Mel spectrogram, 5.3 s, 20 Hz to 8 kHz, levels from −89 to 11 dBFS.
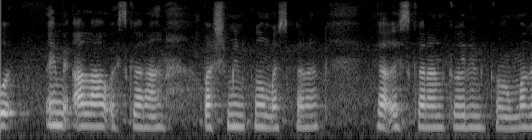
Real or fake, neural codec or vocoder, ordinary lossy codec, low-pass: real; none; none; none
